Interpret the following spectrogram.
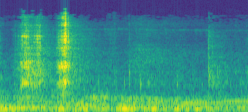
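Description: Hard plastic of a toy rooster handled in the hand: a brief scrape, then one sharp click about half a second in.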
